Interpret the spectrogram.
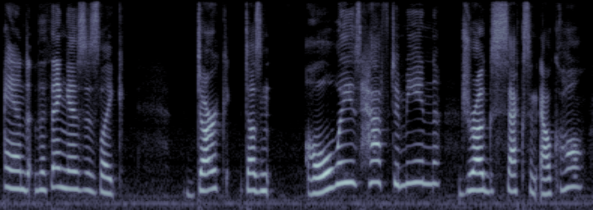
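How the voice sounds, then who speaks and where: Higher-voiced woman chatting on a podcast. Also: takes it slowly, fairly bright tone, dry recording. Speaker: podcast guest. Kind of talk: casual opinionated podcast chat.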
